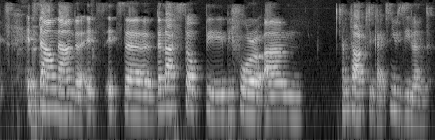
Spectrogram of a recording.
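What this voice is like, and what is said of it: New Zealand accent. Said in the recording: “I can detect by your accent that you're not from the UK ... I am a Kiwi”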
